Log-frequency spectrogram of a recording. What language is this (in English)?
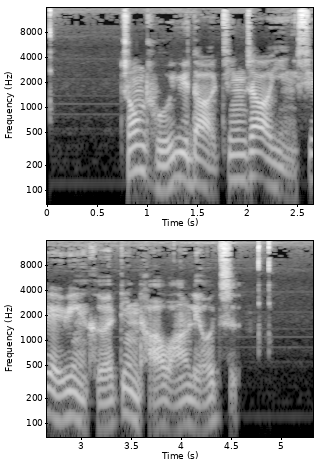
Chinese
